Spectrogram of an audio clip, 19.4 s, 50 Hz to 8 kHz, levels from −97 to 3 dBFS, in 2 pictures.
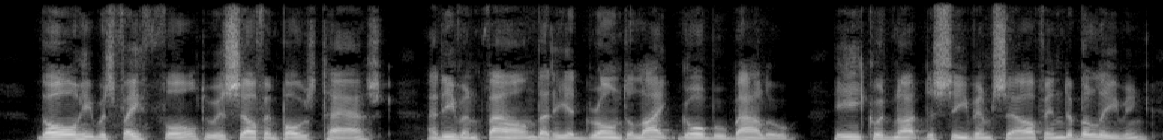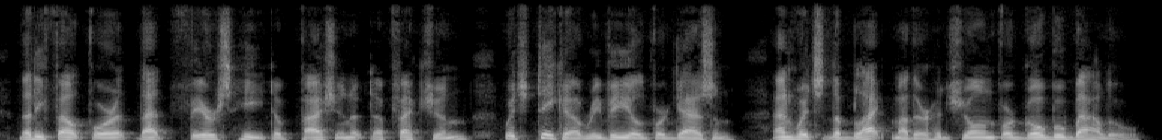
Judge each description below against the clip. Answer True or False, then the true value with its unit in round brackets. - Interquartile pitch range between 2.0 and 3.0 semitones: True (2.7 semitones)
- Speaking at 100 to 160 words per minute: False (170 wpm)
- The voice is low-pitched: True (110 Hz)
